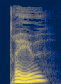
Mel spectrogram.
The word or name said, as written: drevet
